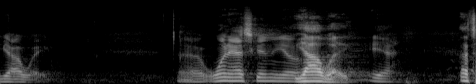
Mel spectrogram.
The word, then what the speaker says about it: Yahweh: It's Yahweh. There's no W in Yahweh.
